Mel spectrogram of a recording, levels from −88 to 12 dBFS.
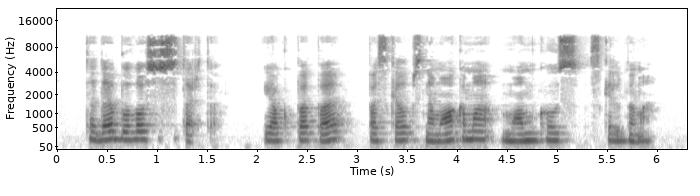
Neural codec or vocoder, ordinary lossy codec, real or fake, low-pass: none; MP3, 48 kbps; real; 10.8 kHz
